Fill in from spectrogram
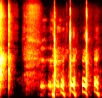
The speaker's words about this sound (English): you got to unmute your claps.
